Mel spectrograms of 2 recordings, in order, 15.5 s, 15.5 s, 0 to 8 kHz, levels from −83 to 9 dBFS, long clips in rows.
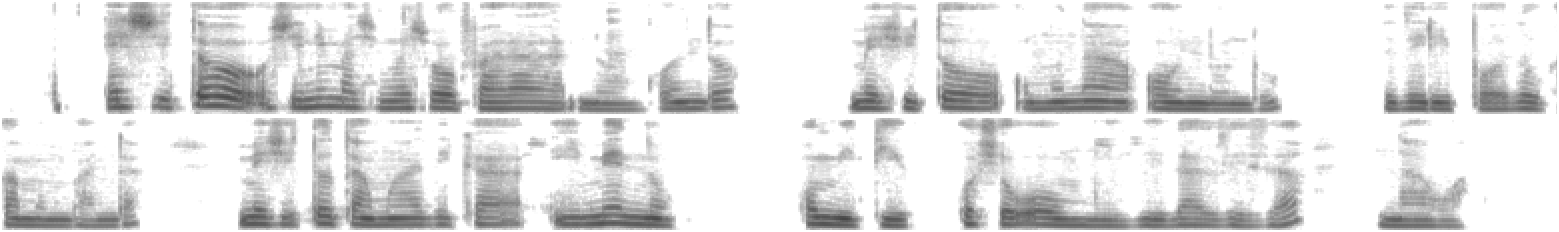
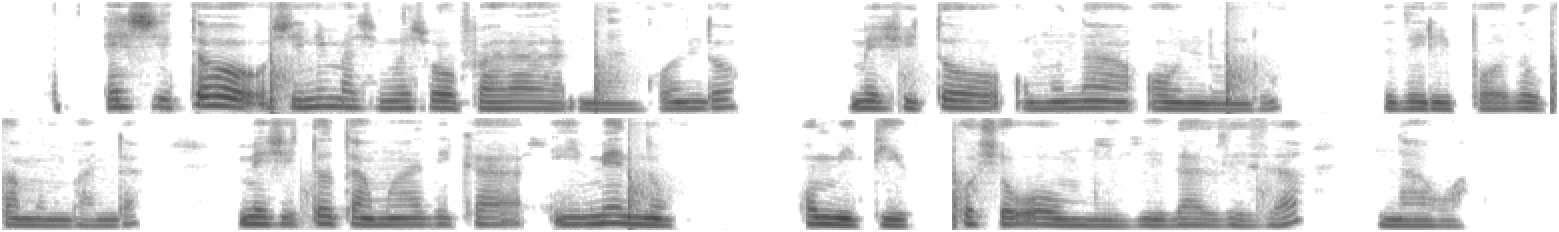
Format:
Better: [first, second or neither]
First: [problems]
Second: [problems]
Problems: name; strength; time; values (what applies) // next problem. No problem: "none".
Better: first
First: none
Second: background sound (Shatter); 19 dB below the speech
